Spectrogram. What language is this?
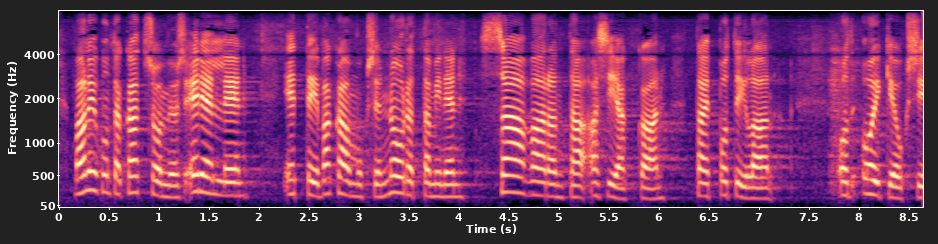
Finnish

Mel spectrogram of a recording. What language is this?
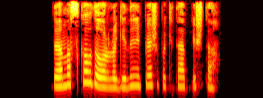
Pashto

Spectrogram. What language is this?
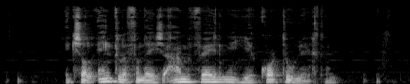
Dutch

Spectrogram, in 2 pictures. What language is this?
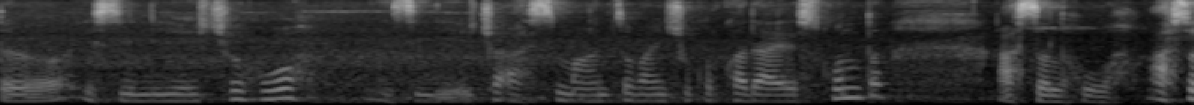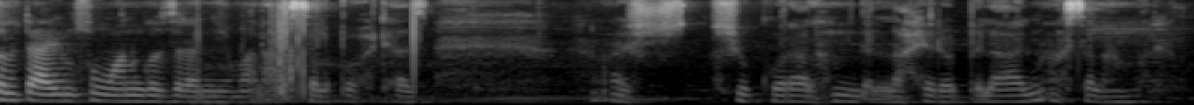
Kashmiri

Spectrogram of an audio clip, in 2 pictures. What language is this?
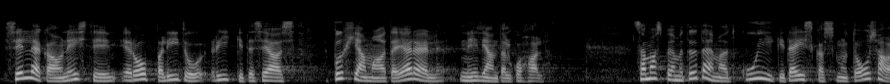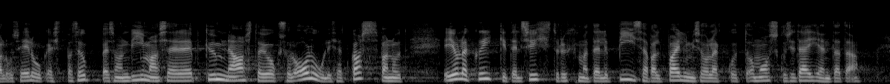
Estonian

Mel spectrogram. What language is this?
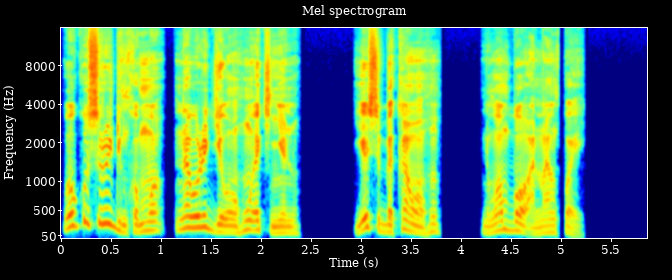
Akan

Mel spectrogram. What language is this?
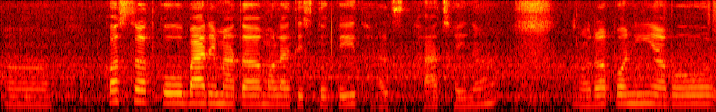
Nepali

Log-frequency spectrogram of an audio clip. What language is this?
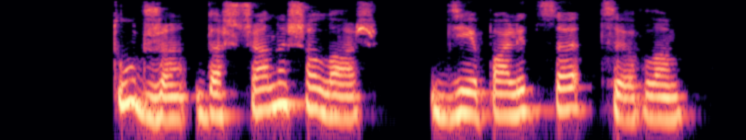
Belarusian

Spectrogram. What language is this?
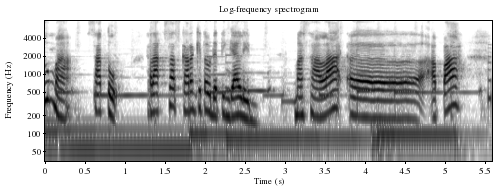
Indonesian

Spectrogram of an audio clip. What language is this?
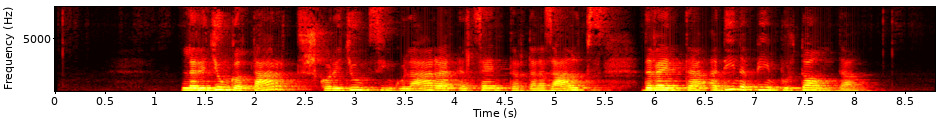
Romansh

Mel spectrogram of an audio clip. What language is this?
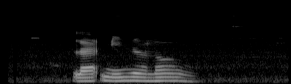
Thai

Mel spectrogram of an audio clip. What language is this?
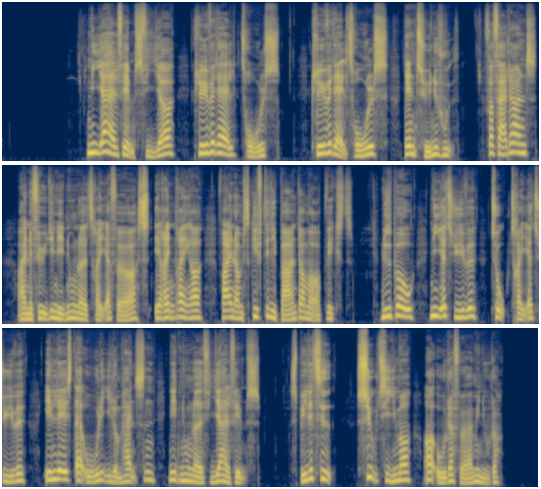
Danish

